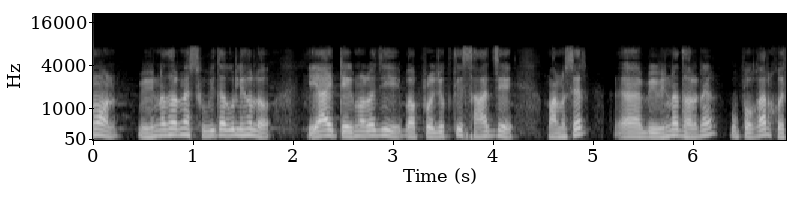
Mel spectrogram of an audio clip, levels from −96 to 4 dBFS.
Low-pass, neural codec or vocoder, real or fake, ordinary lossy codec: 7.2 kHz; vocoder, 44.1 kHz, 128 mel bands, Pupu-Vocoder; fake; none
